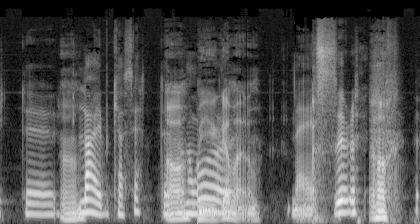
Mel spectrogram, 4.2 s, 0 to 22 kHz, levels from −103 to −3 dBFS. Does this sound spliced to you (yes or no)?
yes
